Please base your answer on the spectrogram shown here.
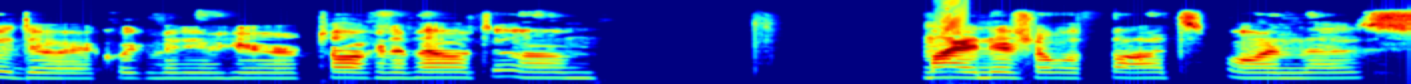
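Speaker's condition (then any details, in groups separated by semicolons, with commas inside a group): Cerebral palsy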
